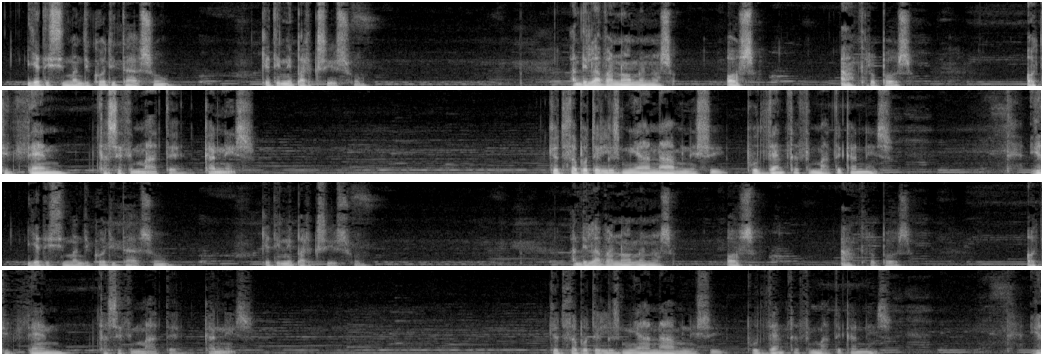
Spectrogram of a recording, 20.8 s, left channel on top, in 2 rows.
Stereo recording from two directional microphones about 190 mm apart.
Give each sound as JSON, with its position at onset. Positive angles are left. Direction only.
{"t": 0.2, "sound": "speech", "side_deg": 30}
{"t": 5.5, "sound": "speech", "side_deg": 30}
{"t": 10.2, "sound": "speech", "side_deg": 30}
{"t": 15.8, "sound": "speech", "side_deg": 30}
{"t": 20.4, "sound": "a sound", "side_deg": 30}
